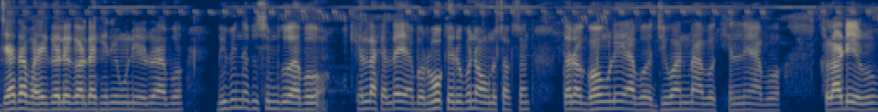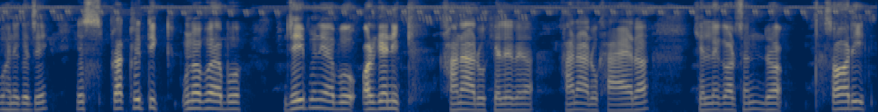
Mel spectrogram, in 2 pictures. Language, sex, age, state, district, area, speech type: Nepali, male, 18-30, West Bengal, Kalimpong, rural, spontaneous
